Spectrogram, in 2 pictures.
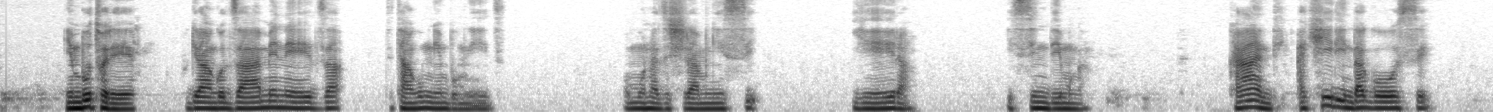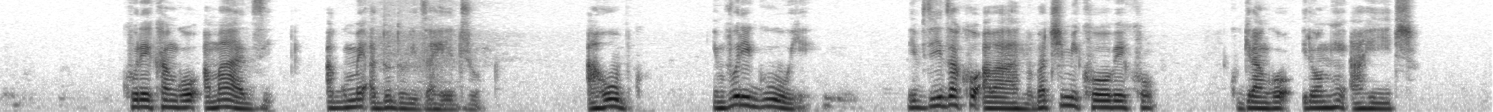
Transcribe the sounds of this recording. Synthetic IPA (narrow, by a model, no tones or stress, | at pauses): nimbutʰo̞ɾe̞ɾo | kuɡiɾaŋɡo̞zaːme̞ne̞ːza | z̥itʰaːŋɡumŋiːmbumŋḭːzḁ | umuːn̥uaziʃiɾamŋisi | jeːɾa | sindimŋa | kʰaːndiakʰiɾiːndaɡo̞ːse̞ | kʰuɾe̞kʰaŋɡo̞ʔamaːzi | aɡume̞ʔaduduβizahe̞ːd͡ʒṵɾu | aɦuːb̚ɡo̞̥ | iɱvuɾiɡuːje̞̰ | nivjiːzakʰo̞ʔaβaːn̥uβat͡ʃimikʰo̞βe̞kʰo̞ | kuɡiɾaŋɡo̞iɾo̞ːŋ̥ɦe̞ʔaɦiːt͡ʃḁ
